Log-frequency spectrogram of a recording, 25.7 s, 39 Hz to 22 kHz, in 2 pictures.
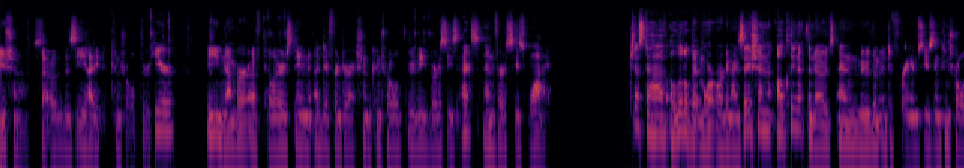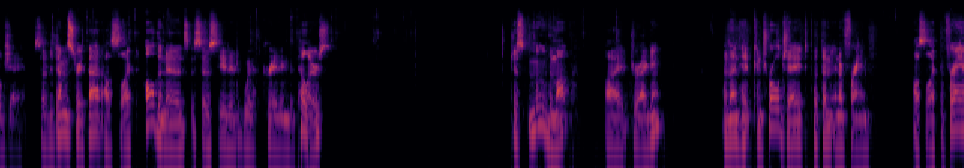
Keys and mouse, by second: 0.9-2.0 shift+drag, 3.7 click, 5.4 click, 5.6 click, 14.6 shift+click, 16.2 shift+click, 17.2 shift+click, 20.2-20.6 shift+drag, 21.1-22.4 drag, 23.2 ctrl+j, 24.7 click.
